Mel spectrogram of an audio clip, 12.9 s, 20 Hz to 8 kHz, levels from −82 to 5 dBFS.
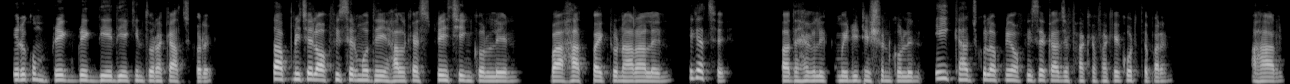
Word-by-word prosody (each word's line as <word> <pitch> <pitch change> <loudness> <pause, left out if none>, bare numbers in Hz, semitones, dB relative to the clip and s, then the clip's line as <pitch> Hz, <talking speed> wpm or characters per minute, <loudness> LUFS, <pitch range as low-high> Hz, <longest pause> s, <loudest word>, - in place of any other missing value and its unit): এরকম 185 +1 +2
break, 175 -1 +3
break 175 -2 +2
দিয়ে 165 -1 +4
দিয়ে 165 -1 +3
কিন্তু 160 -2 -4
ওরা 150 -1 +1
কাজ 140 -1 +2
করে। 135 0 0 0.6
তো - - -8
আপনি 205 0 0
চাইলে 200 -3 +6
অফিসের 185 0 0
মধ্যেই 170 -2 +2
হালকা 150 +1 +2
স্ট্রেচিং 170 +1 +1
করলেন 150 -1 +2 0.4
বা, 150 - +7
হাত 155 -1 +4
পা 160 - +3
একটু 155 +2 -2
নাড়ালেন। 145 -1 +2 0.2
ঠিক 245 - -4
আছে? 230 -10 -5 0.6
বা, 155 - +4
দেখা 150 +1 0
গেলো 155 0 +1
একটু 155 - -32
মেডিটেশন 155 +1 -2
করলেন। 150 -1 0 0.2
এই 235 - +1
কাজগুলো 185 0 0
আপনি 175 +1 -4
অফিসের 170 +1 -2
কাজে 155 -1 +1
ফাঁকে, 155 -1 -4
ফাঁকে 150 +1 -2
করতে 165 -2 -1
পারেন। 140 +1 -2 1.0
আর 140 - +1
160 Hz, 185 wpm, -23 LUFS, 150-175 Hz, 1.0 s, বা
